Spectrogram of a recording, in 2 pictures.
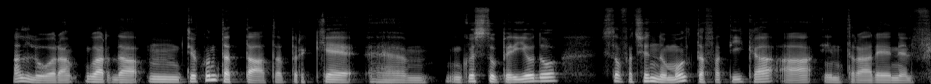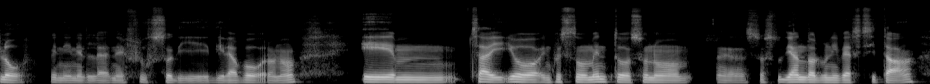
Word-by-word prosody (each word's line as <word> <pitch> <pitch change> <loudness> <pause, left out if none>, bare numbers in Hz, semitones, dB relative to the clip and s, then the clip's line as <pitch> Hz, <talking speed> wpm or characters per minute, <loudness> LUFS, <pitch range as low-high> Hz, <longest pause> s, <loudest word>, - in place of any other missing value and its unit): Allora, 100 -7 +1
guarda, 110 -4 +2
mhmm, 120 -2 0
ti 115 +5 -1
ho - - +5
contattata 115 - +2
perché, 110 -1 -1
ehm, 105 -4 -6
in 110 - -5
questo 140 -1 +2
periodo 145 +9 +4 0.3
sto - - -2
facendo 150 -8 +2
molta 140 +12 +2
fatica 120 +3 -2
a 105 +2 -2
entrare 105 -1 -2
nel 95 -1 -3
flow, 100 -1 -1 0.2
quindi 100 -3 -6
nel 90 -1 -5
nel 95 0 -7
flusso 105 -1 -5
di 90 -1 -7
di 95 0 -6
lavoro, 95 0 -1
no, 95 +6 -2 0.6
ehm, 110 -1 +2
sai, 115 -4 +3
io 110 -3 +4
in 105 -1 -5
questo 115 +1 -4
momento 110 -1 +2
sono 100 -3 -1 0.2
uhm, 95 -2 -7
sto 100 +3 -10
studiando 110 +1 +3
all'università. 105 +1 0
105 Hz, 120 wpm, -23 LUFS, 100-115 Hz, 0.6 s, ho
